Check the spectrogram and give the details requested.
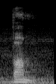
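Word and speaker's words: vaṃ: So the seed syllable of Vasudhara is bum. Right? It's pronounced in between a V and a B.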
